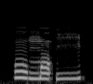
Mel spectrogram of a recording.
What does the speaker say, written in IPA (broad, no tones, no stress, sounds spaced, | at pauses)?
o ŋ͡m ɔ ʔ i̤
